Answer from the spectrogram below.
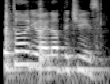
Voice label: mystery voice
